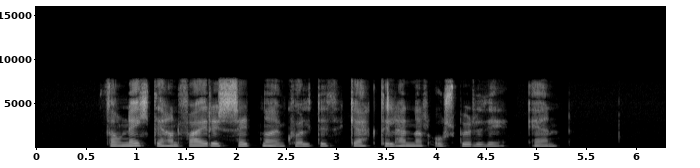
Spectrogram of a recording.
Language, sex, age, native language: Icelandic, female, 30-39, Icelandic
